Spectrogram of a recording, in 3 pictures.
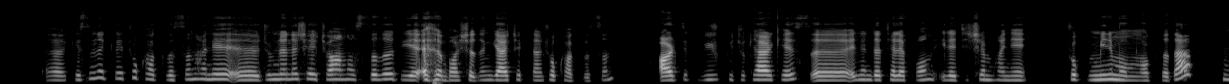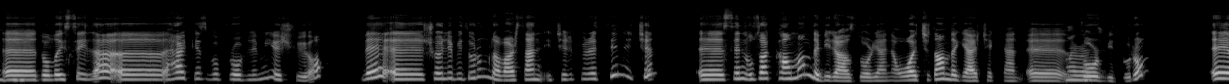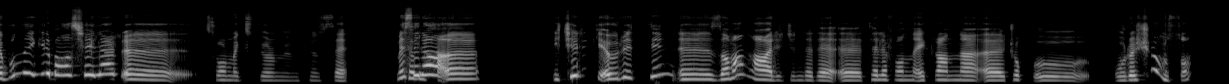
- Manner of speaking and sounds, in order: cough; tapping; other background noise
- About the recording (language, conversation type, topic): Turkish, advice, Telefon ve sosyal medya sürekli dikkat dağıtıyor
